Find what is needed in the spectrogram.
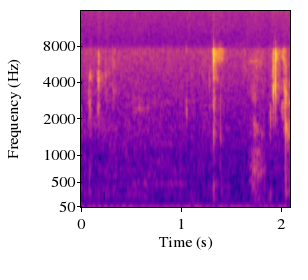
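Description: Near silence with a few faint computer keyboard clicks, spaced irregularly, as text is deleted in a code editor.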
